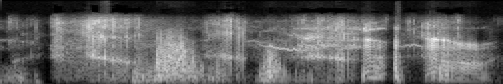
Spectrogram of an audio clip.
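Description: A man crunches food close to his microphone while eating, making many loud, irregular crunching and biting bursts with brief gaps between them.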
